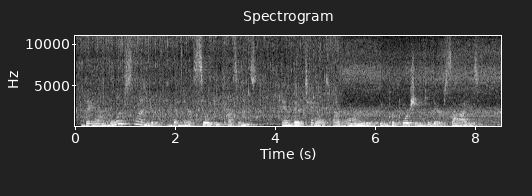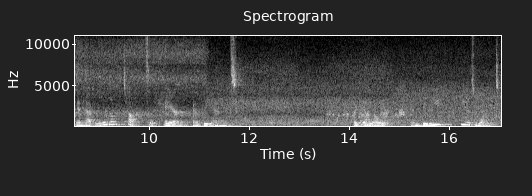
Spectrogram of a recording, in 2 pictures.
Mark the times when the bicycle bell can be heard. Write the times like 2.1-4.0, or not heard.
not heard.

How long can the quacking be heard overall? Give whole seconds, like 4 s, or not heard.
2 s.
